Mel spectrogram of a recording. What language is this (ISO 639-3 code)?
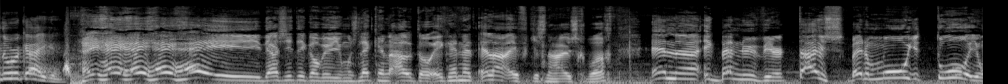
nld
